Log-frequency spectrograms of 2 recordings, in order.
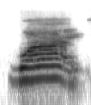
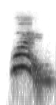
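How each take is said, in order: First: It is asked in a confrontational tone. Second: It is asked with childlike curiosity.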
